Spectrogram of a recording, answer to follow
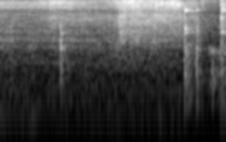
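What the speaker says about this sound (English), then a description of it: "add in my cardamom powder or elychee powder and give this a mix" A spoon stirs cardamom powder into cream of wheat in a pot, giving a few light scrapes and soft clinks against a quiet background hiss.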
